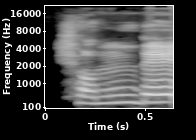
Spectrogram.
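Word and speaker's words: 현대: ஆக்சுவலா கொரியன்ல ஹ்யோந்தே அப்படின்னு ப்ரொனவுன்ஸ் பண்ணுவாங்க. ஹ்யோந்தே அப்படின்னா வந்து மாடர்ன் அப்படின்னு அர்த்தம். ஆனா வந்து நம்ம இங்கிலீஷ்ல அத ஸ்பெல் பண்ணும்போது வந்து ஹ்யோண்டே அப்படின்னு வந்திருக்கும். ஹூண்டாய் அப்படின்னு வந்துருச்சுன்னு வைங்க.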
